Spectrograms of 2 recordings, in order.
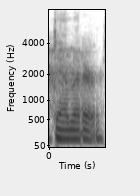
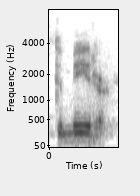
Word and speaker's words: Demeter: Or Demeter, sorry. – There are several that I've tried. By the way, you know, the original pronunciation was Demeter. It's based on the Greek goddess of agriculture.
